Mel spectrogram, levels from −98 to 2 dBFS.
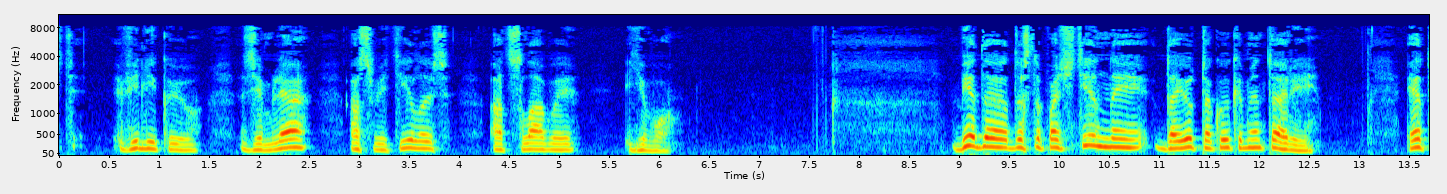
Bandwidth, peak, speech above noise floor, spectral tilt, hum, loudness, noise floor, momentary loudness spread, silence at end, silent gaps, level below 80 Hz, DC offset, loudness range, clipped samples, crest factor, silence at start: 8.8 kHz; -10 dBFS; 45 dB; -7.5 dB/octave; none; -24 LUFS; -69 dBFS; 18 LU; 0.05 s; none; -64 dBFS; under 0.1%; 14 LU; under 0.1%; 16 dB; 0.1 s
